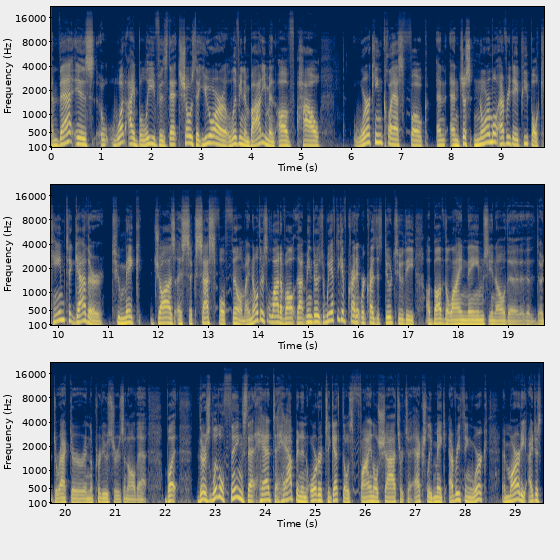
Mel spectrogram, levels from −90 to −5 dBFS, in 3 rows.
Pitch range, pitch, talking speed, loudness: 120-165 Hz, 140 Hz, 195 wpm, -20 LUFS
